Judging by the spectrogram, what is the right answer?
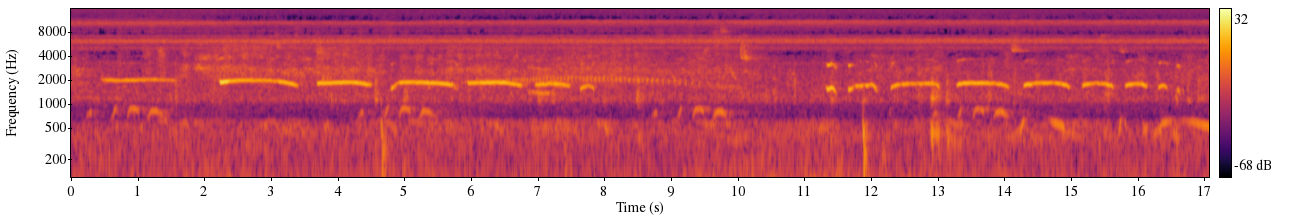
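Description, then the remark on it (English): Ruddy and pale-vented pigeons calling in a forest chorus, with low repeated cooing phrases under a busy backdrop of higher whistled bird calls and steady insect hiss, no voices present. “Nine, with ruddy pigeon, pale-vented pigeon, and others.”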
